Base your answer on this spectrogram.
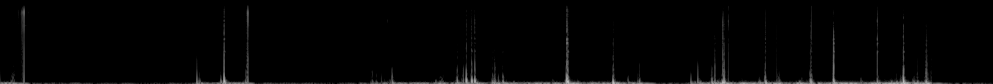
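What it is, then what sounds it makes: Silicone ear model scraped with a metal tool. A hooked metal dental tool scratches inside the ear canal of a white translucent silicone ear model made of soft solid rubber, possibly mounted on a binaural ear microphone. The sound is close, low, muffled scraping and rubbing in uneven bursts, broken by sharp clicks and taps. Quiet gaps fall between the bursts.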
